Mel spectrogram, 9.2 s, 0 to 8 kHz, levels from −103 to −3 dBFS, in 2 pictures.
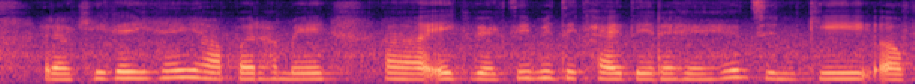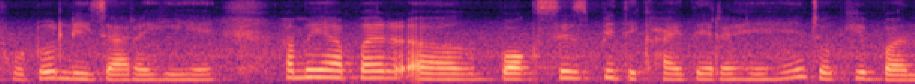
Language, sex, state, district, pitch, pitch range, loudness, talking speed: Hindi, female, Bihar, Jamui, 205 Hz, 195-230 Hz, -24 LUFS, 215 wpm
